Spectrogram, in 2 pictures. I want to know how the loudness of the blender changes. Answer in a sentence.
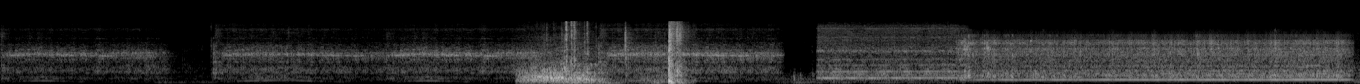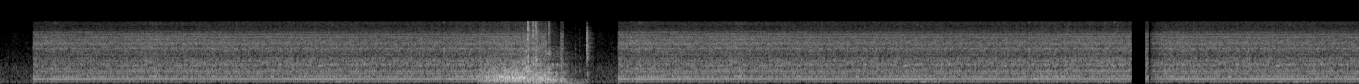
The volume of the blender goes up.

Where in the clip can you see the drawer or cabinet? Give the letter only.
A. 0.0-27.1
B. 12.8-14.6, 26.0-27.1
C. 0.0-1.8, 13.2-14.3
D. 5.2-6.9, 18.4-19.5
D.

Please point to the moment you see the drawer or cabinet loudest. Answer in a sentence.
The loudest moment of the drawer or cabinet is at 19 seconds.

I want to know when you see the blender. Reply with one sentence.
You can hear the blender from 0.0 to 27.1 s.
